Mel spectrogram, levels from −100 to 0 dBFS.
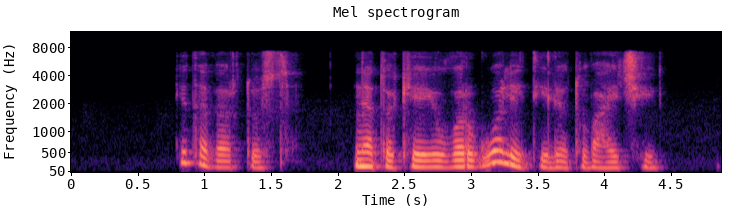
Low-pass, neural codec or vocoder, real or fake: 7.2 kHz; none; real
